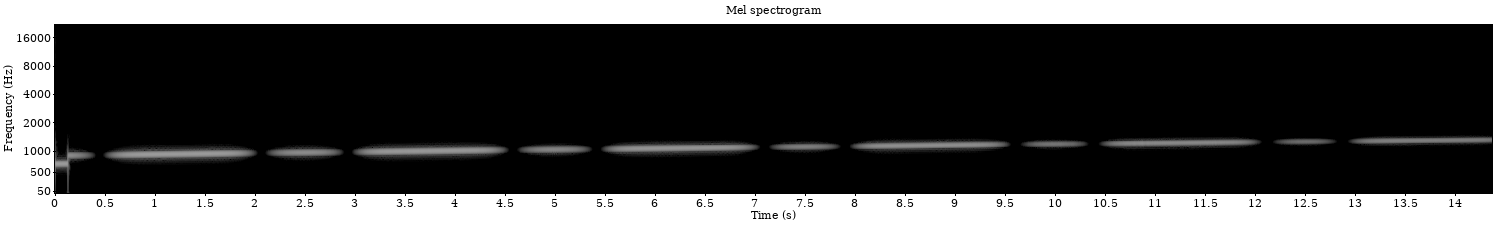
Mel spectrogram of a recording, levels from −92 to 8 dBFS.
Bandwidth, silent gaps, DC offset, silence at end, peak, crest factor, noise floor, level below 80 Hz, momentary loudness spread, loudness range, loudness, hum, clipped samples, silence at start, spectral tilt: 1.5 kHz; none; under 0.1%; 0 s; -32 dBFS; 10 dB; -61 dBFS; under -90 dBFS; 19 LU; 7 LU; -40 LUFS; none; under 0.1%; 0 s; -5 dB/octave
